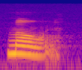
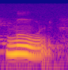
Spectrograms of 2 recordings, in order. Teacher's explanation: that used to be pronounced moan today moon so o changed to oo · Today, moon. So O changed to U, it raised. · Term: great vowel shift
